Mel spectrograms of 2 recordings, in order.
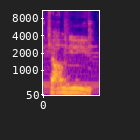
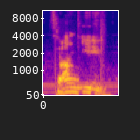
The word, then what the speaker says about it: Zhangyu: By the way, the pronunciation is Zhangyu. What was it again? What was it called again? Zhangyu. So imagine it's Jang and then You, Zhangyu.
